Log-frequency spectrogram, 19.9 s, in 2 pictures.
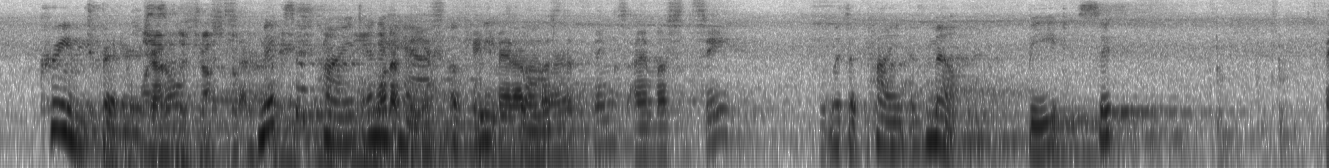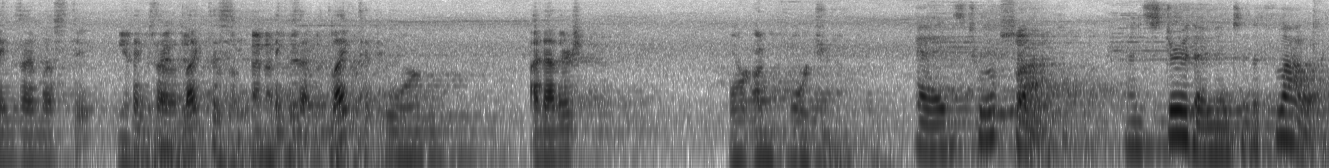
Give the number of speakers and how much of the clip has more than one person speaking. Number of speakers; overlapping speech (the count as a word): three, about 35%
